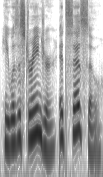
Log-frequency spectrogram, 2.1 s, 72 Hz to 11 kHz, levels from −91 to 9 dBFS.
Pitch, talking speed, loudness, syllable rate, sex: 195 Hz, 200 wpm, -16 LUFS, 4.2 syllables/s, female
